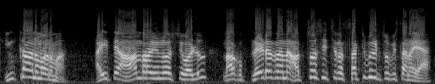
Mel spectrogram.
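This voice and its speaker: A bragging small-town lawyer who bluffs and scolds his way through every scene. The voice rides high and rattles along quickly. Every line is a comic film boast. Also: pushed and bright, no echo, heavily acted. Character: boastful, fast-talking small-time male lawyer. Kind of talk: film comedy dialogue.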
